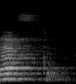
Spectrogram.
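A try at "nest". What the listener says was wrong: नेस्ट बोलोगे तो आई की मात्रा लगी, पर इसमें हम लोग क्या लगा रहे हैं? एक की मात्रा है, नेस्ट।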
